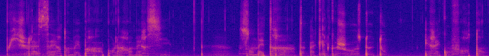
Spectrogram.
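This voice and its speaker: A reader narrates a novel for ASMR in a soft whisper. The delivery stays hushed and breathy, as if whispered in a library, with the voice almost entirely unvoiced. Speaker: audiobook-style reader.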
